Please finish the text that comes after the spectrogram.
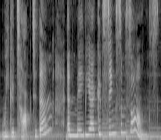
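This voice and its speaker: A woman's voice: very high voice, sing-song, measured pace, over music, exaggerated voice. A woman voicing a cheerful, curious little girl in a children's radio play, eager and polite. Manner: eager, polite, wide-eyed.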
